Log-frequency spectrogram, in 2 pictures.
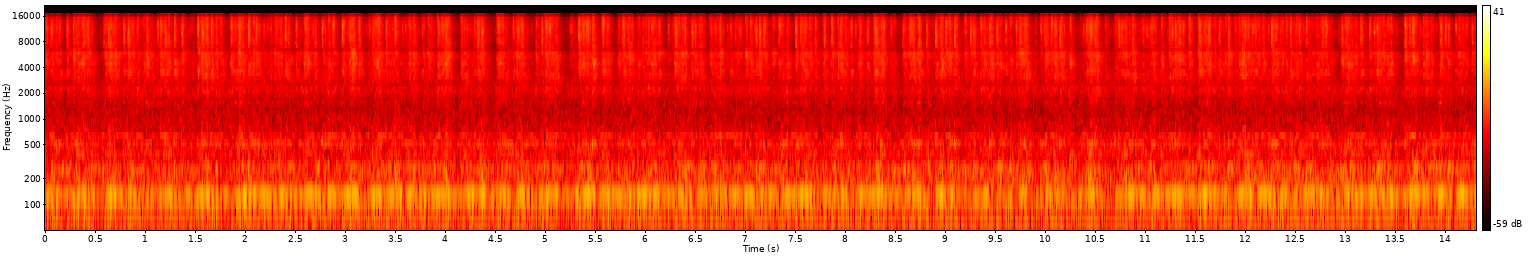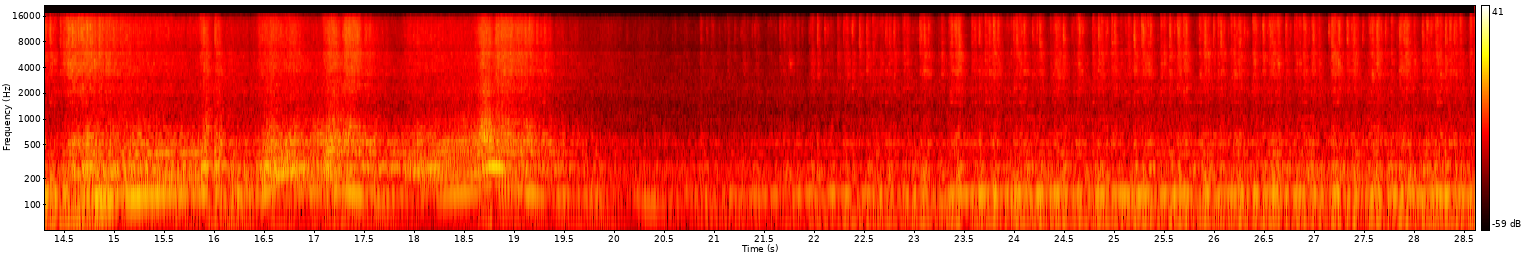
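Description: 406 small-block Chevy V8 idling through a 3-inch exhaust with an H-pipe and Flowmaster Super 44 mufflers. About halfway through it is revved several times, then drops back to idle.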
